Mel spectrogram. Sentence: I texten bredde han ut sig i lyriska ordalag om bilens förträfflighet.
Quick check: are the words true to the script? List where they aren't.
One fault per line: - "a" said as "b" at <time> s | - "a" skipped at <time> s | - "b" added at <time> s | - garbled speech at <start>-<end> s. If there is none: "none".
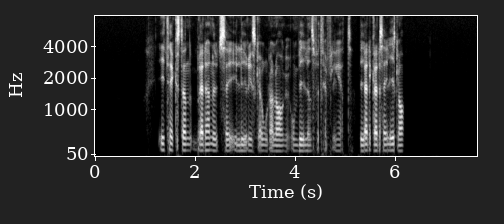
- garbled speech at 5.2-6.2 s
